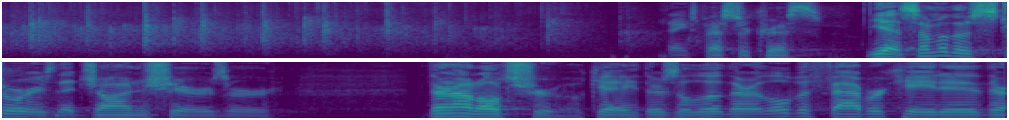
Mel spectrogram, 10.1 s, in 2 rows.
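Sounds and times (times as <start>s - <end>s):
soft scattered applause from an audience: 0.0s - 3.4s
speech: 3.3s - 6.5s, 7.2s - 10.0s.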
